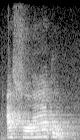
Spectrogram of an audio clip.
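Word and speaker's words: الصلاة: As-sholatu. As-sholatu. Di sini juga ada alnya. Alnya juga al-syamsiyah, tidak dibaca al tapi dibaca as-sholatu. Ini kalimah apa?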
